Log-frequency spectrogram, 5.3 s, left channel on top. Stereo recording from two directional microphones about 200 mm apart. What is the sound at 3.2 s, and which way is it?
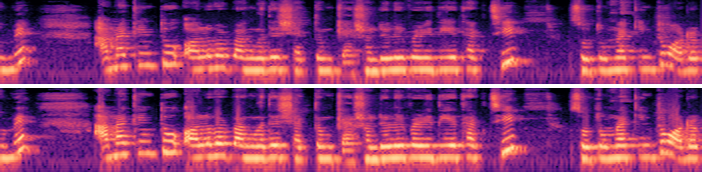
Speech, 40° right (ahead or behind).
